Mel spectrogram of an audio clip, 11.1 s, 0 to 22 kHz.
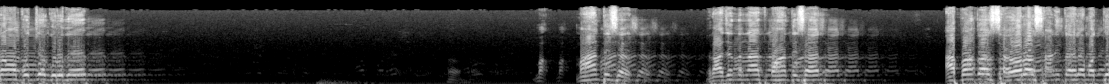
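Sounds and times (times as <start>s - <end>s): amplified man's voice: 0.0s - 1.2s, 5.4s - 8.7s, 9.5s - 11.0s
low electrical hum: 0.0s - 11.0s.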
